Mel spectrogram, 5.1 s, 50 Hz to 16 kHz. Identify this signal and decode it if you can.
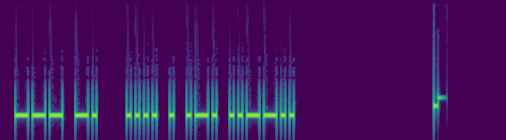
Morse code, heard as a keyed tone, about 28 wpm, 700 Hz. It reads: ON HER?
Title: Sentences from Top 1200 Words 28wpm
